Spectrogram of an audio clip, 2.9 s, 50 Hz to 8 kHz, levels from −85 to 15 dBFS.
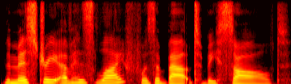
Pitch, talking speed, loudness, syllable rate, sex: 210 Hz, 205 wpm, -18 LUFS, 5.0 syllables/s, female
